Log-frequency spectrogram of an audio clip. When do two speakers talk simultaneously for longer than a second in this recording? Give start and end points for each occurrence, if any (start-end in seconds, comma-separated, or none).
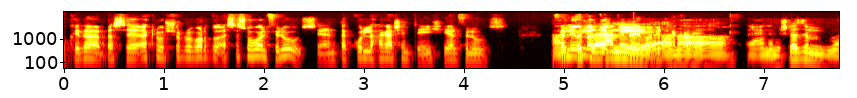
4.9-6.5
